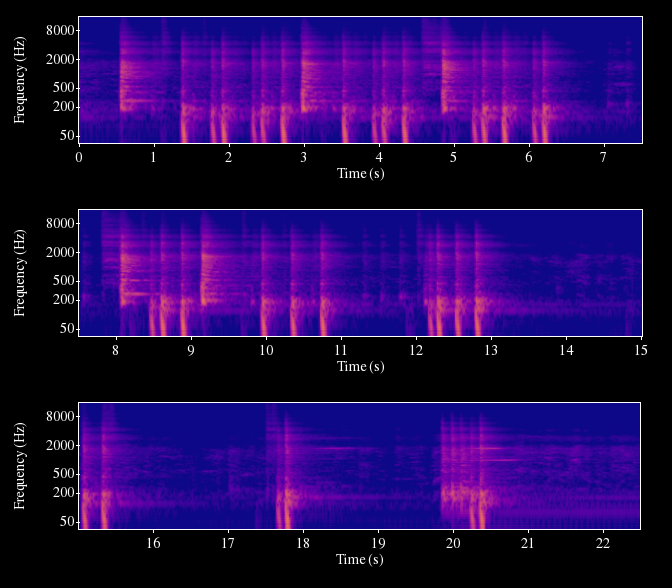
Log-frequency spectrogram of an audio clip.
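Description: Drum kit played in short bursts of kick, snare and cymbal hits, separated by pauses of a second or two.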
